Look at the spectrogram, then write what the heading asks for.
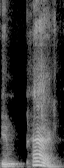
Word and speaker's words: impact: The conclusion is that whenever you have a two-syllable verb, stress on the second. That's the rule. Impact, for example, the word impact. For example, you can say, reading books will impact your vocabulary size. Will impact. See, say impact.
